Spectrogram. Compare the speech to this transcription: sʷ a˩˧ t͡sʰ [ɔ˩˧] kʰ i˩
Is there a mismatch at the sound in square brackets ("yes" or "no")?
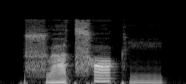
yes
